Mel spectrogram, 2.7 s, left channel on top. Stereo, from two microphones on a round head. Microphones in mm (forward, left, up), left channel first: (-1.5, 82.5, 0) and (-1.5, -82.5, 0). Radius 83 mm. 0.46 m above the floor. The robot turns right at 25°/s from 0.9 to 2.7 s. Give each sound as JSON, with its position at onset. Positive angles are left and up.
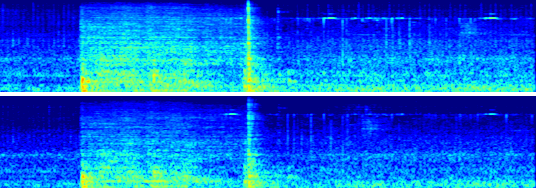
{"t": 0.4, "sound": "a drawer", "side_deg": 25, "distance_m": 0.5}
